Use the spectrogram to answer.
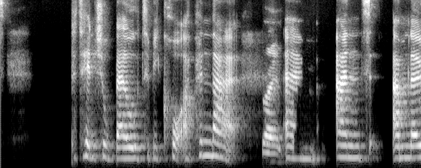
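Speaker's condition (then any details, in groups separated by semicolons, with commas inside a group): No condition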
